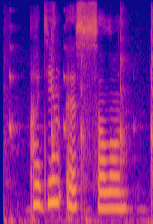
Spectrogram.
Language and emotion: Russian, neutral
